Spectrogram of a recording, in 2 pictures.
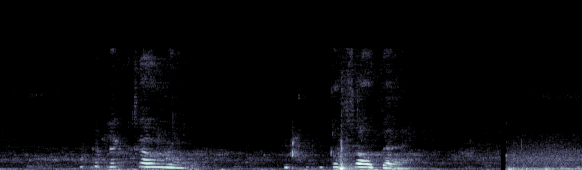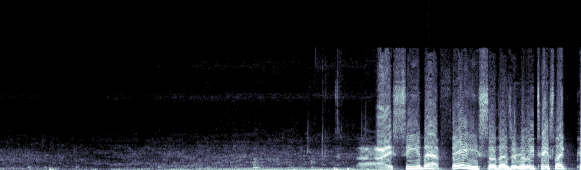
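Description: A young girl speaks and exclaims loudly close by.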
